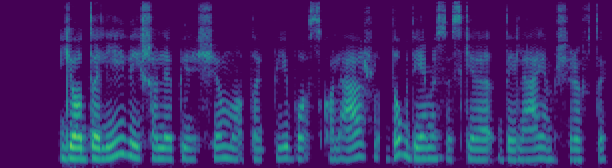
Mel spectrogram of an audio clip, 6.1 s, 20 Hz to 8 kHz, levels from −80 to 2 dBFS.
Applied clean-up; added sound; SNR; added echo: neural mask model Resemble Enhance denoiser.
